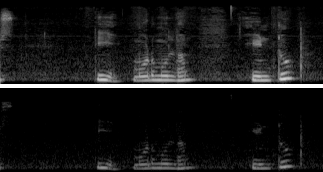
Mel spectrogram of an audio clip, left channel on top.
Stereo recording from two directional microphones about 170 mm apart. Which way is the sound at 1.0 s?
20° left (ahead or behind).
